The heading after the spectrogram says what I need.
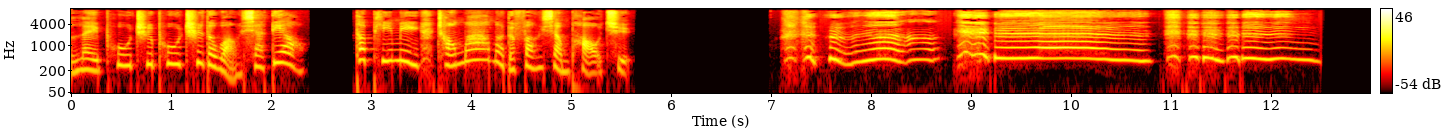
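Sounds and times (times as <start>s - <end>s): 
speech: 0.0s - 5.7s, 7.1s - 12.5s
person acting out loud crying and sobbing: 7.1s - 12.6s.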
